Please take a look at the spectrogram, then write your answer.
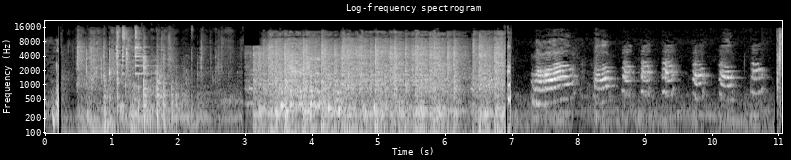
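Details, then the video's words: Kitten after several seconds of loud rustling noise: a quick series of short, wavering mews, about eight in four seconds, each briefer and softer than the last. "kitten meowing cute"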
